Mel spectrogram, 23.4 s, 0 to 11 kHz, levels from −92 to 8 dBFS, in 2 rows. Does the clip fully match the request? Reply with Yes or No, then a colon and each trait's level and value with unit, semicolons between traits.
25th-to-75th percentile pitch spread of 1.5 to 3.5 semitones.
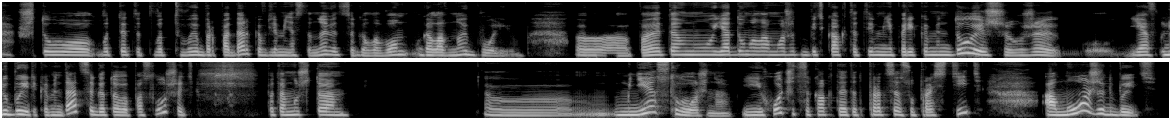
Yes: average, 2.9 semitones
